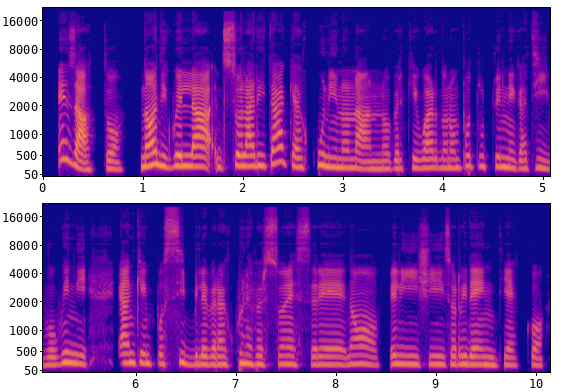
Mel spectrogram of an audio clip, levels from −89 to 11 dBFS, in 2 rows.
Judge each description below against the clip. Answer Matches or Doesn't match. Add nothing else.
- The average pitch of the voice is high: Matches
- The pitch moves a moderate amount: Matches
